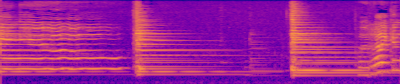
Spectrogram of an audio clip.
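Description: Ukulele strummed by hand, fresh chords struck about a second and a half in and again near three seconds, each left to ring out. A voice holds a wavering note at the start, and singing comes back in at the very end.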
